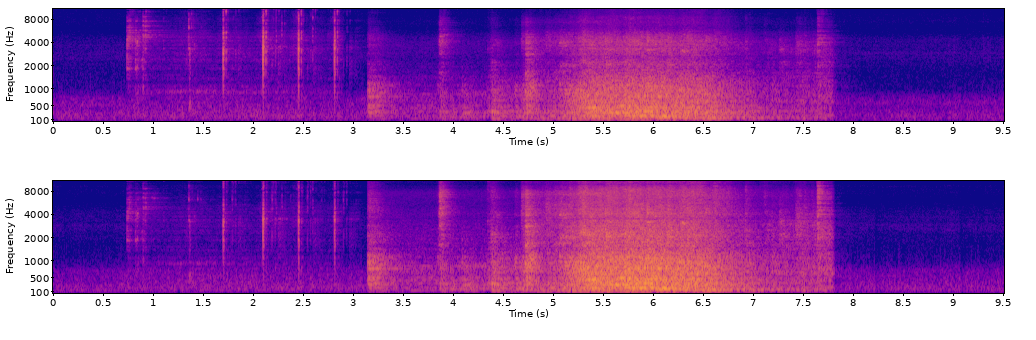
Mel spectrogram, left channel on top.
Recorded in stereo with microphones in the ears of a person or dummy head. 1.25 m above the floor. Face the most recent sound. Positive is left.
turn(degrees=-60)  # may be behind; listen again after turning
